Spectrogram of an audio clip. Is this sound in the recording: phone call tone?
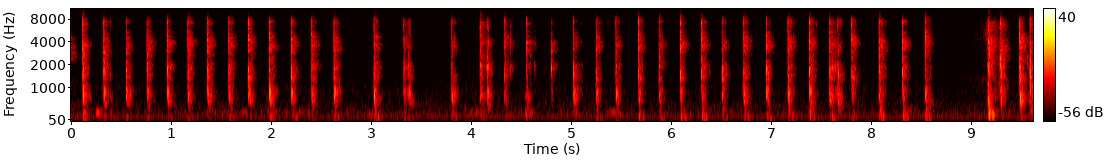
no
